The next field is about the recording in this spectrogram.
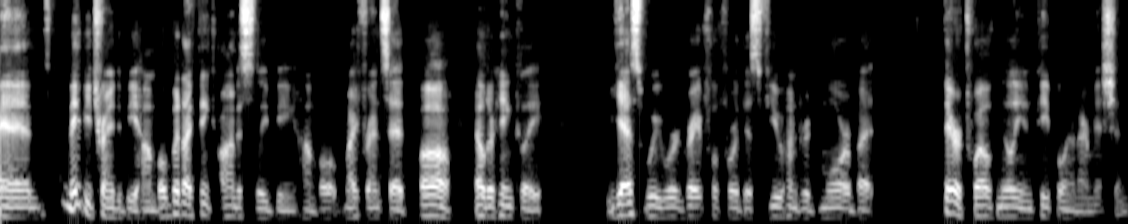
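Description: A man with a plain, everyday voice speaks at a moderate pace and a fairly low pitch, with ordinary pitch variation. The sound is dry and close with no echo. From Utah. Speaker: radio podcast host. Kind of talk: interview conversation.

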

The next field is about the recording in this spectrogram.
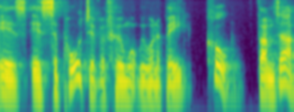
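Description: A man talks with very wide pitch swings. The background is quiet. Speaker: coach and author. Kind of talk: interview. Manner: fast.

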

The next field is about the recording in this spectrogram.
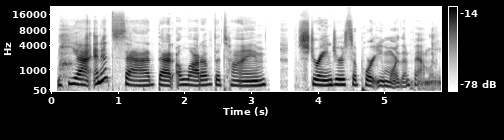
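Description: Fairly slow and fairly high in pitch, a woman speaks with ordinary pitch variation in an unremarkable speaking voice. The recording is very clean, with a silent background and a dry, close sound with no echo. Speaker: podcast co-host. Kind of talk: casual chat.

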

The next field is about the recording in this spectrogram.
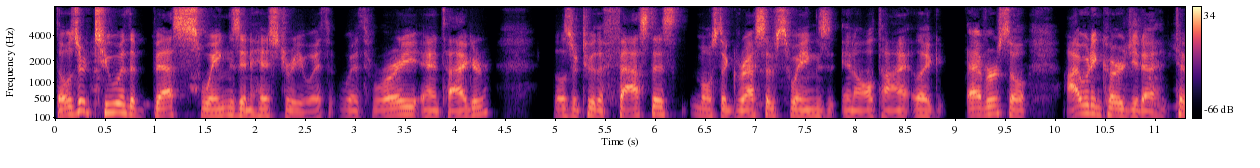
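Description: In an unremarkable speaking voice, a man with a Canadian accent talks at a moderate pace and medium pitch, with ordinary pitch variation over a quiet background. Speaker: podcast host. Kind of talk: casual interview chat.

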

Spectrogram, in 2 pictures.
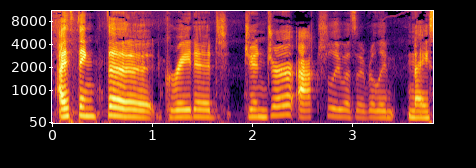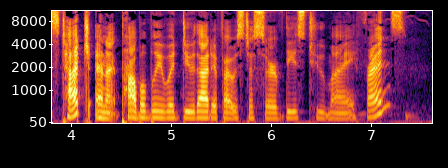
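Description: On a very clean recording with a silent background, a woman with a Canadian accent and a plain, everyday voice talks at a medium pitch and moderate pace, with hardly any pauses and big swings in loudness. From Canada, Alberta. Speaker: podcast co-host. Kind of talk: casual chat.

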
